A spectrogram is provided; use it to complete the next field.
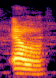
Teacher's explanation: Nah, kemudian ada sampingan atau lateral, di mana artikulator aktif menghambat aliran udara pada bagian tengah mulut, lalu membiarkan keluar melalui samping lidah, antara lain yaitu bunyi L.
